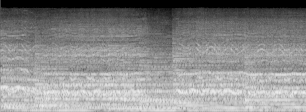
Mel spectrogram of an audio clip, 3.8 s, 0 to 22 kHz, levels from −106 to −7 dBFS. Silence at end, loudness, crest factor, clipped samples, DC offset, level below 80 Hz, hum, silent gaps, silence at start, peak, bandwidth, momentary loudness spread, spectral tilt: 0 s; -17 LUFS; 12 dB; under 0.1%; under 0.1%; -34 dBFS; none; none; 0 s; -4 dBFS; 14 kHz; 1 LU; -5.5 dB/octave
